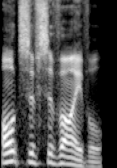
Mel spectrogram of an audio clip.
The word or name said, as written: odds of survival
